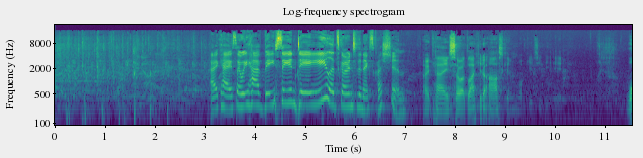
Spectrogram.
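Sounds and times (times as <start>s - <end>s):
crowd applauding at an evening stage show: 0.0s - 4.1s
speech: 3.1s - 9.2s.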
